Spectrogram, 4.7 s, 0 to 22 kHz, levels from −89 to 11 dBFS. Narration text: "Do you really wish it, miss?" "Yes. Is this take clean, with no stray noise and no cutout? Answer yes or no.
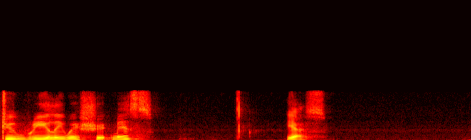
yes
